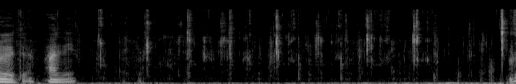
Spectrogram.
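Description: A young man chews food loudly with wet, crunchy clicks close to a microphone.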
